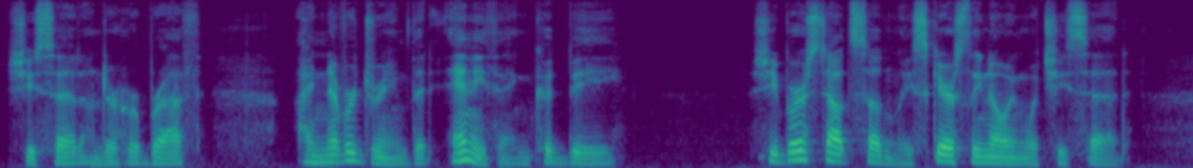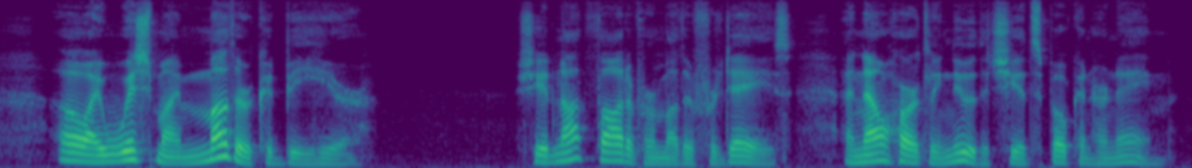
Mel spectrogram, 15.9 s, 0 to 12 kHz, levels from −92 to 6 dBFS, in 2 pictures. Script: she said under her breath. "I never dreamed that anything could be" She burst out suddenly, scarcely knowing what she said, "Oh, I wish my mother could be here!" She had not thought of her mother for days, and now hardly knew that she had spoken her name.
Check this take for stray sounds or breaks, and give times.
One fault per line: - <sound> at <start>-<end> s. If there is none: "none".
none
